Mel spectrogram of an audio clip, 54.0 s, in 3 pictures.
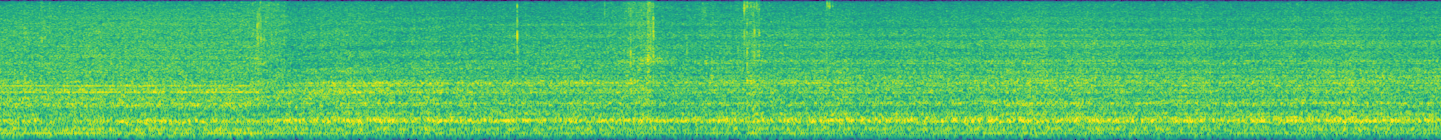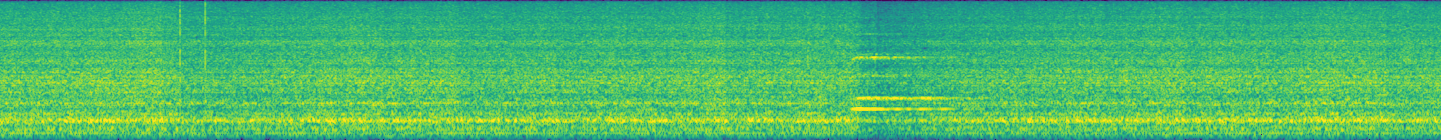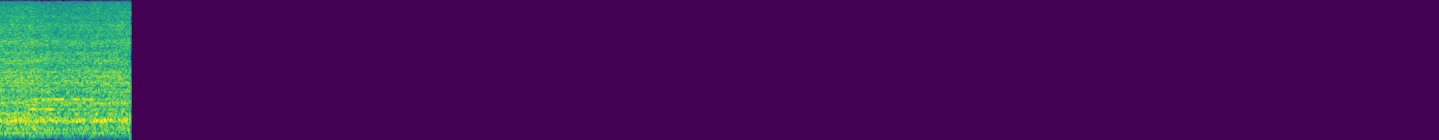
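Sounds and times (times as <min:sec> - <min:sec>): train machinery hum and rumble: 0:00.0 - 0:37.7
brief electronic tone: 0:28.7 - 0:30.4, 0:36.4 - 0:37.4.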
